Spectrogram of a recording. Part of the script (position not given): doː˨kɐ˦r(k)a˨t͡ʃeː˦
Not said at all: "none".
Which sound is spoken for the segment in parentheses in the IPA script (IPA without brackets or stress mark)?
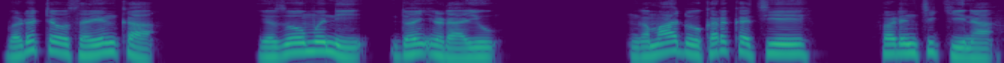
k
